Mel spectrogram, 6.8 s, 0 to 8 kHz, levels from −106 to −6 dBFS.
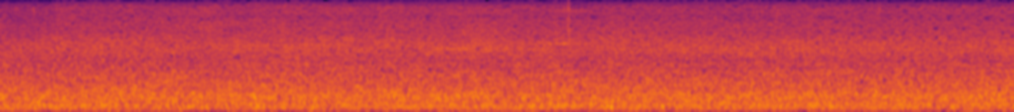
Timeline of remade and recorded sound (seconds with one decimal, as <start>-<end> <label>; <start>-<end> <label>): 0.0-1.1 recorded; 1.1-2.0 remade; 2.0-2.9 recorded; 2.9-4.1 remade; 4.1-6.8 recorded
